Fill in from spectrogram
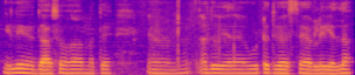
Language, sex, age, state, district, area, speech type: Kannada, male, 18-30, Karnataka, Koppal, rural, spontaneous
